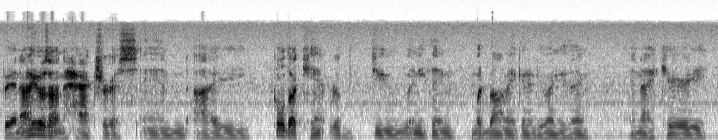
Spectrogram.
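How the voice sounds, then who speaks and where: Young man, deep voice, chatty rambling game commentary over a faint background hiss. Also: rough recording. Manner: rambling, self-correcting, chatty. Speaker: gaming commentator.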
